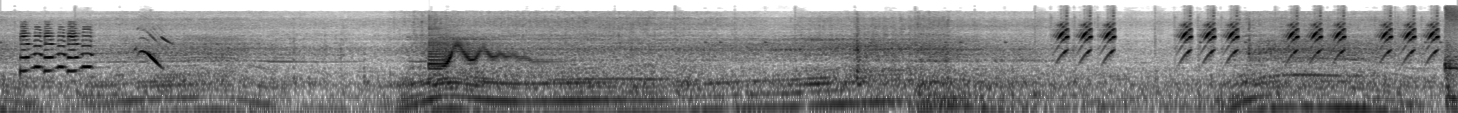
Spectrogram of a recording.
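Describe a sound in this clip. A bus engine hums and revs as the bus drives.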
